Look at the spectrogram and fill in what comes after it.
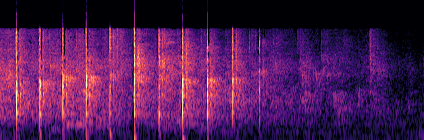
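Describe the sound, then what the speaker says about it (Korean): A church congregation at an afternoon worship service applauds a speaker coming forward: a small run of sharp, fairly quiet handclaps in a steady rhythm that thins out and fades toward the end. "우리 나오실 때 박수 한번 부탁드리겠습니다"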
